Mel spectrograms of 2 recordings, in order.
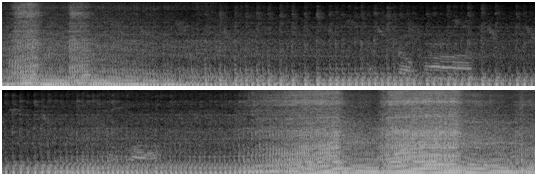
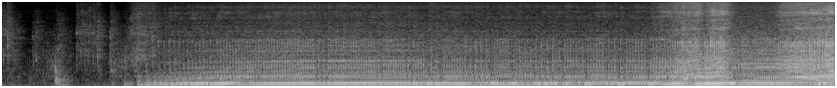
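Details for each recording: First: SSR pit bike, small single-cylinder, on its original worn carburetor with the choke on: even popping, then clean revving and dropping back. It runs and responds to throttle, but the kill switch doesn't work. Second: SSR pit bike, small single-cylinder, just fitted with a new carburetor: fast idle that hunts and stumbles slightly before revving. It runs rough; the owner suspects a wrongly sized carburetor or jetting, or an air filter that is too open.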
